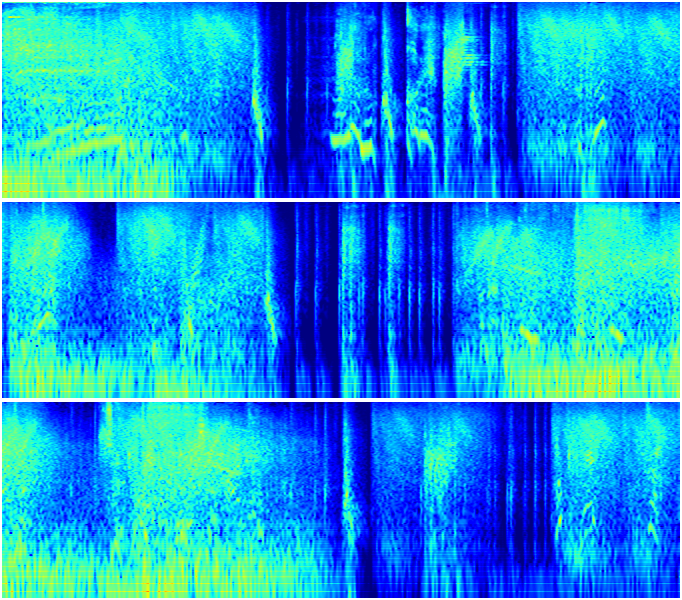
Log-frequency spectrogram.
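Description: Energy blasts roar and crackle in bursts.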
